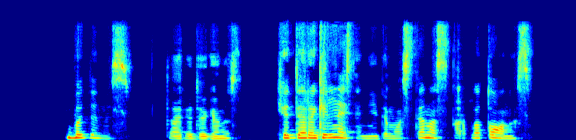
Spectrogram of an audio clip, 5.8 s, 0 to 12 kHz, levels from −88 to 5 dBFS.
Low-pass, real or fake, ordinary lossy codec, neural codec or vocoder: 9.9 kHz; fake; AAC, 64 kbps; vocoder, 22.05 kHz, 80 mel bands, Vocos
